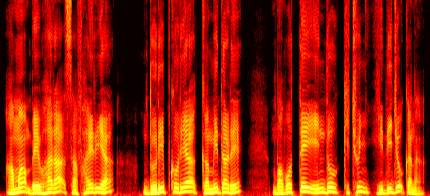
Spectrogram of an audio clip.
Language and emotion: Santali, fearful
